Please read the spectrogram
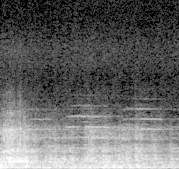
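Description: Storm sound effect on a film soundtrack, played over a TV in a hall: a loud, rushing rumble of wind that is loudest at the start and eases off a little.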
